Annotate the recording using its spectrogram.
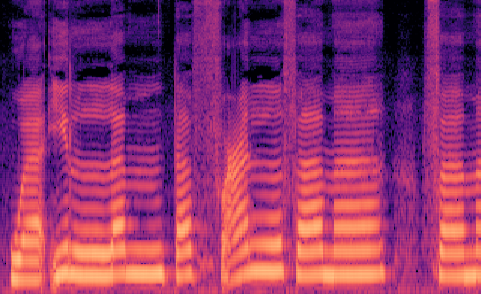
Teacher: Fathah menghadapi alif dibaca panjang dua harakat. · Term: mad thobi'i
